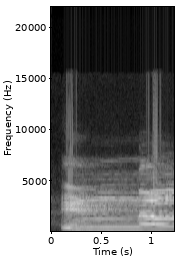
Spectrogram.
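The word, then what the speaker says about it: إِنَّ: Inna itu ada tasdidnya, dibacanya harus mendengung, ditahan.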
